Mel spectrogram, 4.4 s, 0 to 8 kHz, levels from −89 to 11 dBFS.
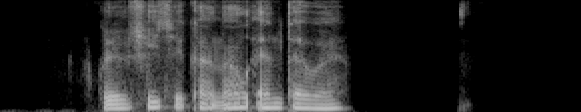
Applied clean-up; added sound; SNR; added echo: neural mask model Resemble Enhance denoiser.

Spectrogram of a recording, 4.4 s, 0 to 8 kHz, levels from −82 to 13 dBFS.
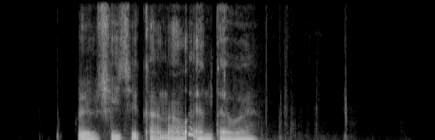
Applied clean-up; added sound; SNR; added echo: neural mask model RNNoise.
